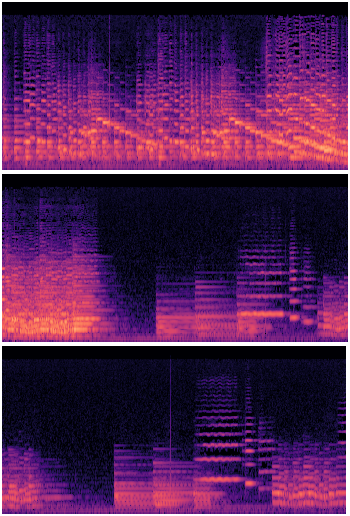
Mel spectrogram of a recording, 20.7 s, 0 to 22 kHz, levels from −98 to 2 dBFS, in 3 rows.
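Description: A brief click or stutter breaks into the music at 2.15–2.17 s, 7.17–7.19 s, 12.19–12.21 s and 17.21–17.23 s. These are overlapping chunks: each 5-second chunk starts 20 ms before the previous one ends, so that sliver plays twice at every join.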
